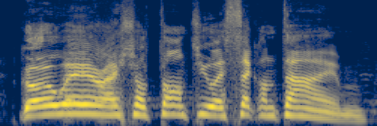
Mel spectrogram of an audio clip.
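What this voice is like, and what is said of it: Bad put-on French accent. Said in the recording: “The French guy on top of the wall ... my horrible accent”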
